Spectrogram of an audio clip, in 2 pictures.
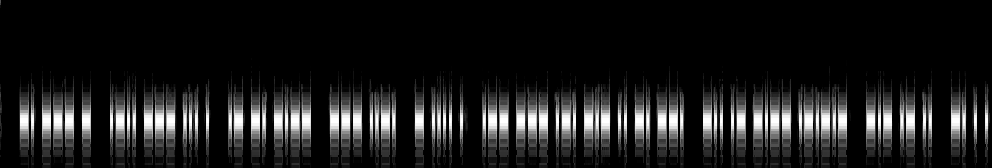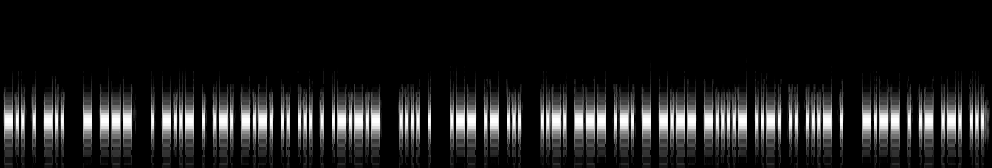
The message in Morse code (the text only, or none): NOT LOSE ANY OF THE WORKING DAY. KAI NEEDED TO EXERCISE. HE WAS FORTY-FIVE YEARS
